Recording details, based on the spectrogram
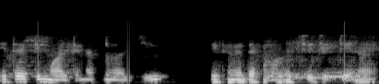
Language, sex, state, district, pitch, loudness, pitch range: Bengali, male, West Bengal, Kolkata, 105 Hz, -18 LUFS, 100-115 Hz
